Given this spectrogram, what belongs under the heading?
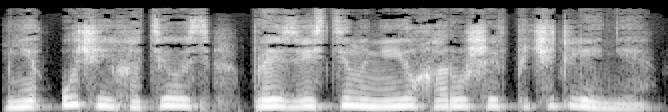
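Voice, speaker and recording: A woman narrating a humorous story in a lively, expressive storytelling manner. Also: on the high side, a little fast, slightly rough, no echo, clean studio sound. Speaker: audiobook narrator.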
